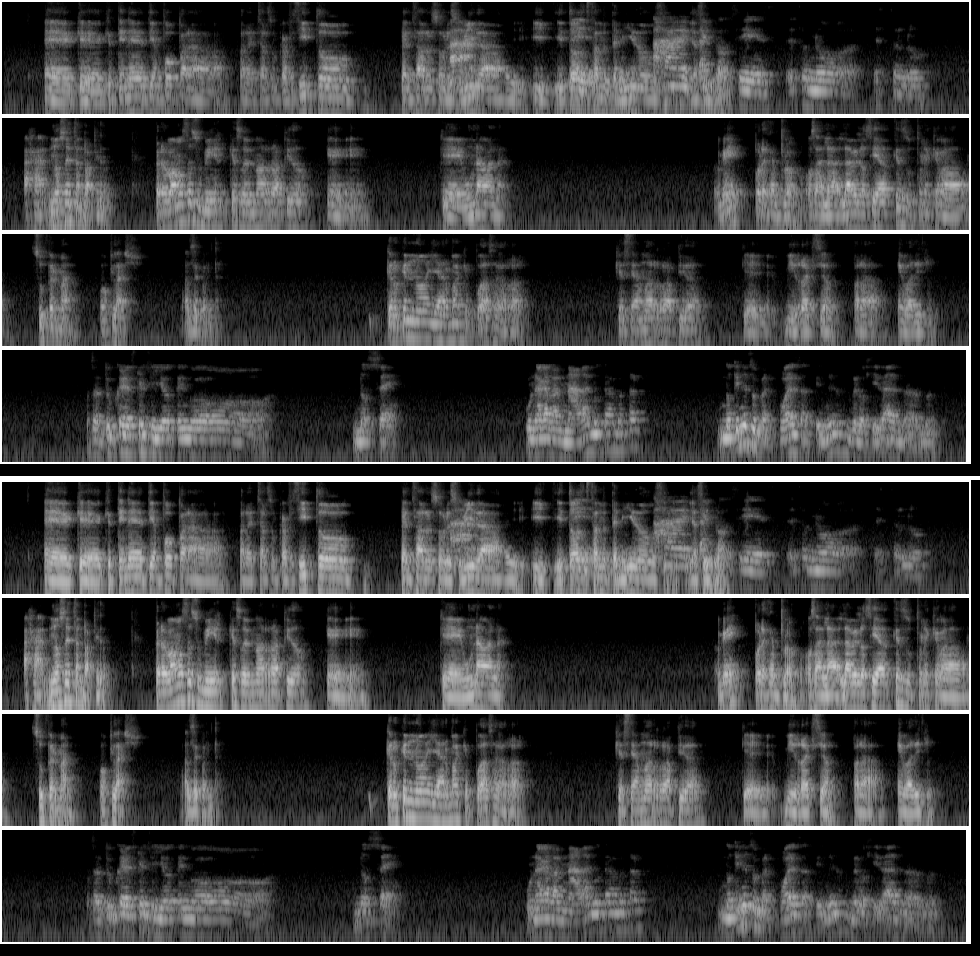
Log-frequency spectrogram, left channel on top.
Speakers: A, on the right; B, on the left.
A: eh, que, que tiene tiempo para, para echarse un cafecito, pensar sobre
B: Ah,
A: su vida y, y- y todos
B: sí,
A: están detenidos
B: sí, sí. Ajá,
A: y, y
B: exacto,
A: así, ¿no?
B: sí, es, eso no, esto no,
A: Ajá, no soy tan rápido, pero vamos a asumir que soy más rápido que, que una bala,
B: ok.
A: ¿ok? Por ejemplo, o sea, la, la velocidad que se supone que va Superman o Flash, haz de cuenta. Creo que no hay arma que puedas agarrar que sea más rápida que mi reacción para evadirlo.
B: O sea, ¿tú crees que si yo tengo, no sé, una granada no te va a matar? No tienes super fuerza, tienes velocidad nada más.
